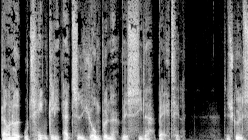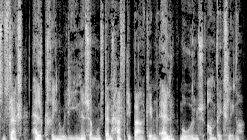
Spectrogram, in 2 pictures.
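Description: Deep husky male radio reader. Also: no room sound, clean studio sound. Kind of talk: radio reading of a novel.

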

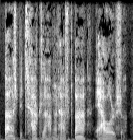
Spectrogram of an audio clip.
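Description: A man voicing a drunk, boastful, hot-tempered estate steward who talks loudly and haughtily. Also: on the low side, vocal fry, slightly rough, dry recording, studio quality, full character voice. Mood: confiding, self-pitying. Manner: loud and haughty.

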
